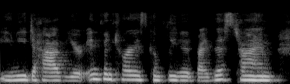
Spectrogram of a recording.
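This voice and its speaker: A woman with a dark, mellow tone, somewhat breathy and at a medium pitch, talks at a moderate pace in a monotone, flat way. The background is quiet. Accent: American. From Uintah and Ouray Reservation, Utah (Northern Ute). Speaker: graduate student, podcast co-host. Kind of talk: panel discussion.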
